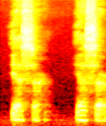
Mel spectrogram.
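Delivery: very quiet, soft, gentle, low, hushed voice. Retelling how she answered him: imitating her soft, low voice. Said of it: "She had a real soft voice".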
